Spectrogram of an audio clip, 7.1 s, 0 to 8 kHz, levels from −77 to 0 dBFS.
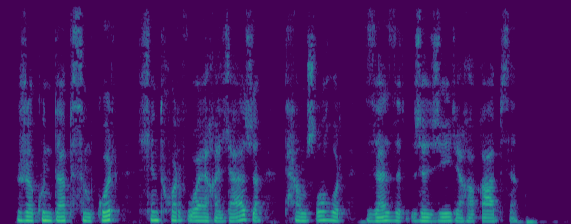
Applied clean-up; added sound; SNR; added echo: none; none; none; none.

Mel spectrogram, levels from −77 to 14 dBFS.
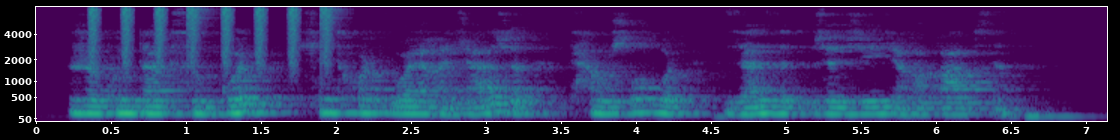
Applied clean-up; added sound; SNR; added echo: none; Rattle (instrument); 1 dB; reverberation time 0.9 s.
